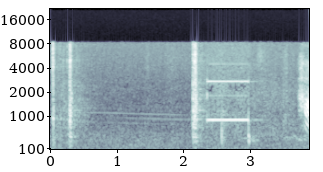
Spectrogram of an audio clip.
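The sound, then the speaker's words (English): A phone is dialled to check messages. A few faint handset clicks lead into a single steady electronic beep lasting under a second, followed by another click. “dials a phone and checks her messages.”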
